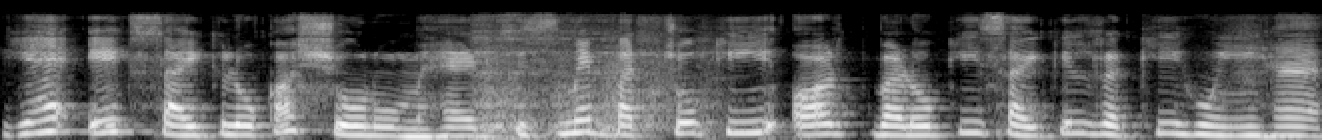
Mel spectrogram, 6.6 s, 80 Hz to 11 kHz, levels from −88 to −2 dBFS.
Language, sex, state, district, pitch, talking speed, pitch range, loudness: Hindi, female, Punjab, Kapurthala, 220 Hz, 145 wpm, 205-250 Hz, -14 LUFS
